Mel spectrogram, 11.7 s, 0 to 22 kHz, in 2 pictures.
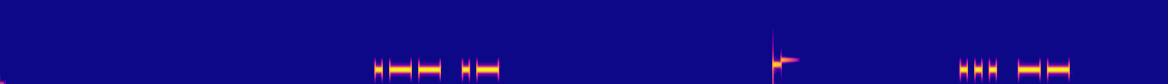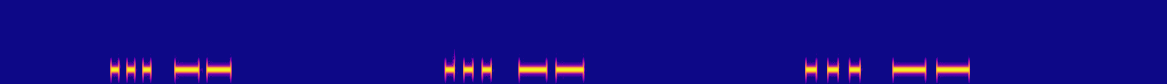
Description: Morse code, heard as a keyed tone, about 30 wpm, 700 Hz. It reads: WA SM SM SM SM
